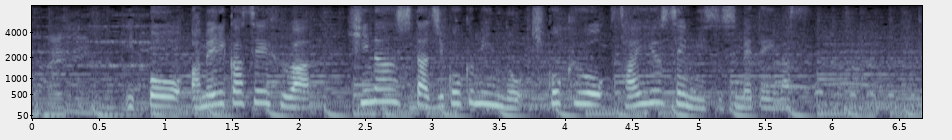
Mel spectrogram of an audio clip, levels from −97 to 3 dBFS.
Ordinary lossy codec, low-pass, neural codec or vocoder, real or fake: none; none; none; real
